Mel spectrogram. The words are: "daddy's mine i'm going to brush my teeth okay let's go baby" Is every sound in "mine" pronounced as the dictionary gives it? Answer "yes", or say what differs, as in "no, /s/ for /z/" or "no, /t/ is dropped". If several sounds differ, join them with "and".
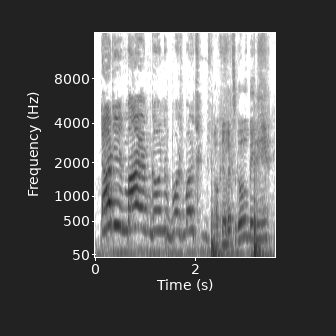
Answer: no, /n/ is dropped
